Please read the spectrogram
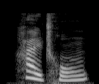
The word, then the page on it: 害虫: hài chóng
